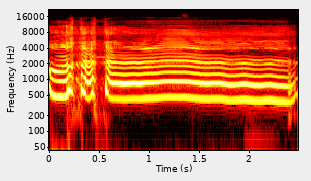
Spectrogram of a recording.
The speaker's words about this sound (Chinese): 米米别哭，我们会帮你想办法的。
